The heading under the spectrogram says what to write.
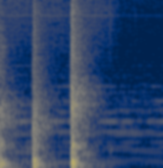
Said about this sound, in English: But as you're inside your room, you hear the door, someone knock on it.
